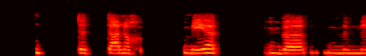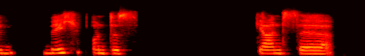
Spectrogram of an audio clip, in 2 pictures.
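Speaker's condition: Stuttering; stuttering since kindergarten age, many logopedists and speech therapists, stuttering therapy groups with other stutterers; 18 years old, fighting stuttering less with pressure and resistance; part-word and word repetitions, we wegzulaufen; repeated sounds, prolonged sounds

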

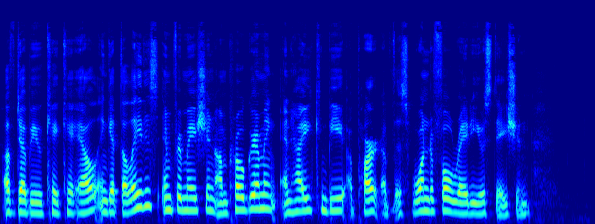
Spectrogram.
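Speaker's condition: No condition

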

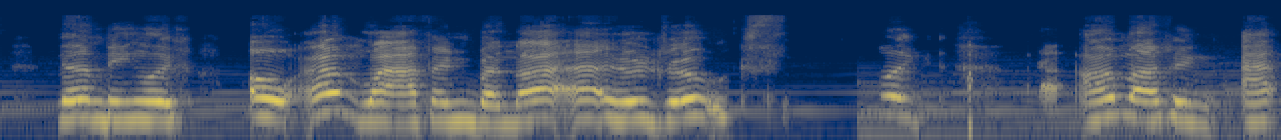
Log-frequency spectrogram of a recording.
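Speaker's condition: Cerebral palsy, mild

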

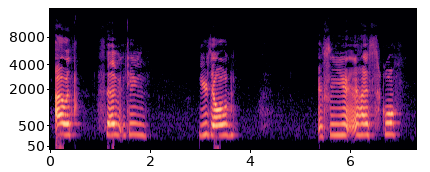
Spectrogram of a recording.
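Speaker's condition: Cerebral palsy; slurred speech

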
